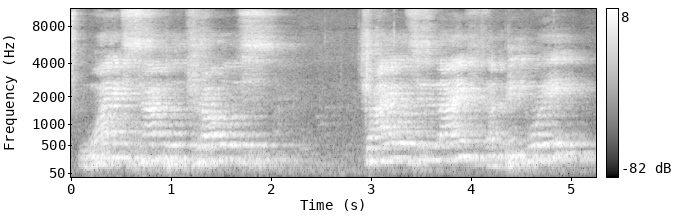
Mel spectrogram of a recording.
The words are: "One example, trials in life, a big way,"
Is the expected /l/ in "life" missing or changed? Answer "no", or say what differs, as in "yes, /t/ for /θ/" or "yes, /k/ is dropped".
no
